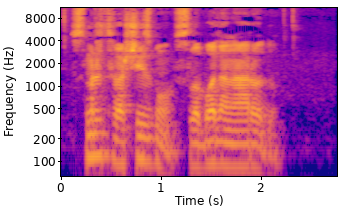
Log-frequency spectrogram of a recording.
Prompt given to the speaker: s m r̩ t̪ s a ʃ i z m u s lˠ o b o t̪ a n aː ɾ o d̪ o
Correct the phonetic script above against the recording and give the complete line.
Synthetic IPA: s m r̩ t̪ f a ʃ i z m u s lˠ o b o d̪ a n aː ɾ o d̪ u

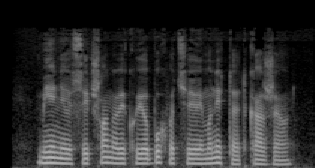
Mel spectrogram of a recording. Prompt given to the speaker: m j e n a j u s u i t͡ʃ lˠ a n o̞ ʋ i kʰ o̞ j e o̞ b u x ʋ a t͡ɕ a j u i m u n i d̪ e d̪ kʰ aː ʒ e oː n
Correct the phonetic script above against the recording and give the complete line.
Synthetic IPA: m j e ɲ a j u s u i t͡ʃ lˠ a n o̞ ʋ i kʰ o̞ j i o̞ b u x ʋ a t͡ɕ a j u i m u n i t̪ e t̪ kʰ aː ʒ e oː n

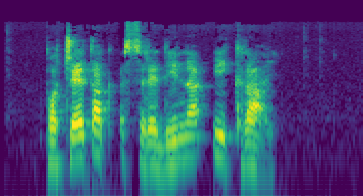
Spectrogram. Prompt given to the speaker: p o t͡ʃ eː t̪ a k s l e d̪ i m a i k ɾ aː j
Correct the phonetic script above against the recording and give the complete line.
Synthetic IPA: p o t͡ʃ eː t̪ a k s ɾ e d̪ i n a i k ɾ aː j

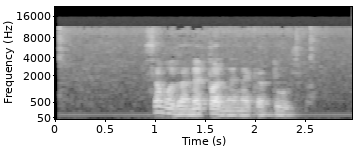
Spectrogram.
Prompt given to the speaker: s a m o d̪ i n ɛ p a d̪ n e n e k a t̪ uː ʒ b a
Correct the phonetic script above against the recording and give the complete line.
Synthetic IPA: s a m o d̪ a n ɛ p a d̪ n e n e k a t̪ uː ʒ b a

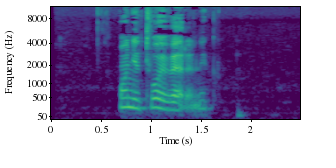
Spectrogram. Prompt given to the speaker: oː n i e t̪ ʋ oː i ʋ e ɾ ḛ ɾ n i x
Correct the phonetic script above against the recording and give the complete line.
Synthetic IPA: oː n j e t̪ ʋ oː j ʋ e ɾ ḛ n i k

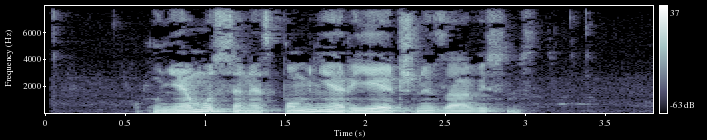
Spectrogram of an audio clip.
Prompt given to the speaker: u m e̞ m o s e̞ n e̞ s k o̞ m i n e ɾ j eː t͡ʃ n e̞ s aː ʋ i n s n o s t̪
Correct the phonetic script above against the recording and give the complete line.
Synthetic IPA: u ɲ e̞ m u s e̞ n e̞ s p o̞ m i ɲ e ɾ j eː t͡ʃ n e̞ z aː ʋ i s n o s t̪

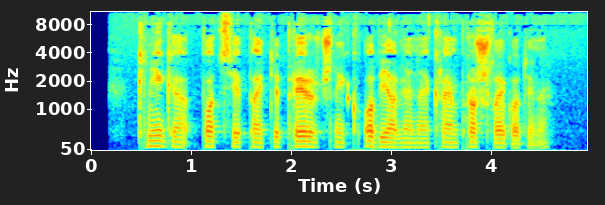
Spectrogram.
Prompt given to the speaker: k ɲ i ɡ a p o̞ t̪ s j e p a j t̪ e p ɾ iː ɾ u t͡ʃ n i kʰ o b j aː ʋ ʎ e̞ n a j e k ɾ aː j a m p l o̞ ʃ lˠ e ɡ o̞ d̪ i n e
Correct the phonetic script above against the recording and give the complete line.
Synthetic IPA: k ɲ i ɡ a p o̞ t̪ s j e p a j t̪ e p ɾ iː ɾ u t͡ʃ n i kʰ o b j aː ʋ ʎ e̞ n a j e k ɾ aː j e m p ɾ o̞ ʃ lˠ e ɡ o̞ d̪ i n e

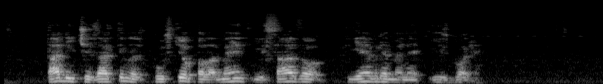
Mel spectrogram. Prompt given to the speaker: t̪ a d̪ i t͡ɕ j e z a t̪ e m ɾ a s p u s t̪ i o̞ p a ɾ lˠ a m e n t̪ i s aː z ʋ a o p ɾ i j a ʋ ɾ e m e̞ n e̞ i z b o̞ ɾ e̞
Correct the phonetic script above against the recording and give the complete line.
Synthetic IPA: t̪ a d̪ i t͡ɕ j e z a t̪ i m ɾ a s p u s t̪ i o̞ p a ɾ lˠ a m e n t̪ i s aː z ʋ a o p ɾ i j e ʋ ɾ e m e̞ n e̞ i z b o̞ ɾ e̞

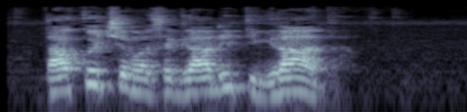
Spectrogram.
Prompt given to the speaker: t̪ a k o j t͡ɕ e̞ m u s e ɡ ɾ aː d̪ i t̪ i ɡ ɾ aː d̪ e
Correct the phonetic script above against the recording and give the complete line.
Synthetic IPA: t̪ a k o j t͡ɕ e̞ m o s e ɡ ɾ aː d̪ i t̪ i ɡ ɾ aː d̪ a

